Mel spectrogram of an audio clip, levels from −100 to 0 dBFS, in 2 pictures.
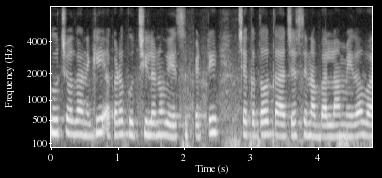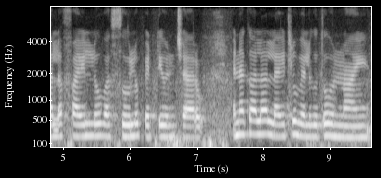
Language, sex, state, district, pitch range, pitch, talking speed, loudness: Telugu, female, Telangana, Mahabubabad, 205-235 Hz, 220 Hz, 120 wpm, -12 LUFS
